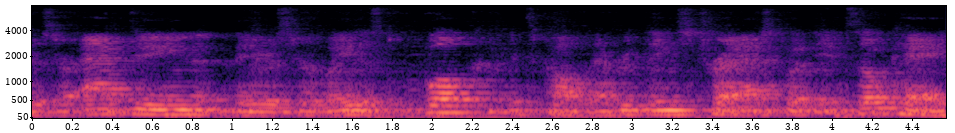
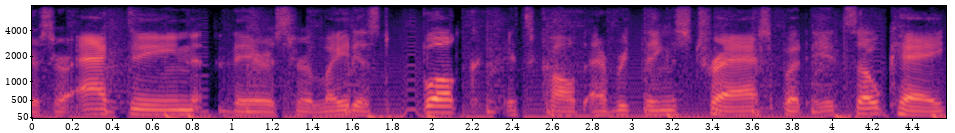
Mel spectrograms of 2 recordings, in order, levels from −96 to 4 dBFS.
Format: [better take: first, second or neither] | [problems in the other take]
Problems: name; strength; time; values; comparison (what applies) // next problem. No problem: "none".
second | room echo; dies away in 0.9 s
